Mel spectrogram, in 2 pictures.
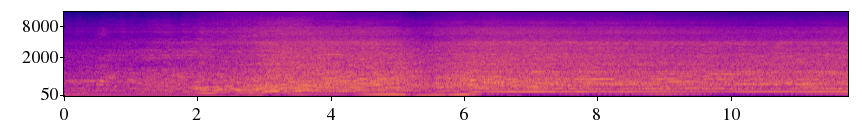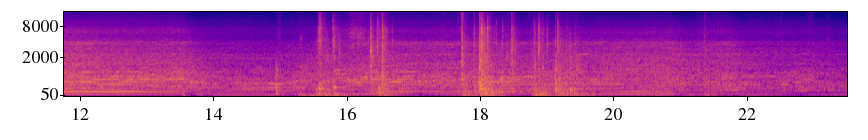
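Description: A motor-like hum rises in pitch over a few seconds, then holds steady. A run of sharp knocks and clatter comes near the end.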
